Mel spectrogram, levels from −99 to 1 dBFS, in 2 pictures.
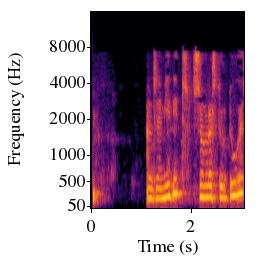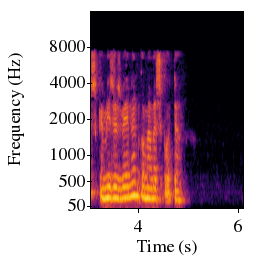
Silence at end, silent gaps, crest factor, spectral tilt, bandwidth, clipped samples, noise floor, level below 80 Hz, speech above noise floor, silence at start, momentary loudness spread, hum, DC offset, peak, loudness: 1.15 s; none; 14 dB; -5 dB/octave; 7.8 kHz; under 0.1%; -77 dBFS; -56 dBFS; 61 dB; 0.05 s; 9 LU; none; under 0.1%; -4 dBFS; -17 LUFS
